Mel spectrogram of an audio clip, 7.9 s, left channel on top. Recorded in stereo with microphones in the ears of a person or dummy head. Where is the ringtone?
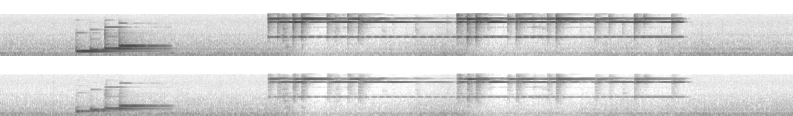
45° left (ahead or behind), 0.5 m.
